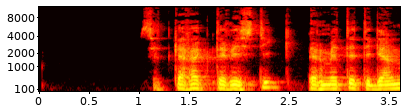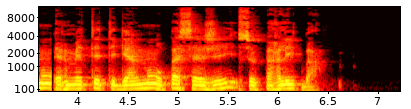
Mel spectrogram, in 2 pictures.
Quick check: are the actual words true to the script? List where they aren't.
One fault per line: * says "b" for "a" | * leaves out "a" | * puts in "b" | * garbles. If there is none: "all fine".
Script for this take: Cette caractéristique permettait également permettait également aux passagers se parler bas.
all fine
